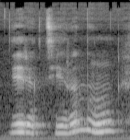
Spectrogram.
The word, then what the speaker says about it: деректерінің: Сначала читаем то, что знаем. Деректер. И идет окончание ыну. Деректер, ыну. Но читается все вместе, как одно слово. Деректерину.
